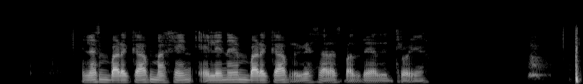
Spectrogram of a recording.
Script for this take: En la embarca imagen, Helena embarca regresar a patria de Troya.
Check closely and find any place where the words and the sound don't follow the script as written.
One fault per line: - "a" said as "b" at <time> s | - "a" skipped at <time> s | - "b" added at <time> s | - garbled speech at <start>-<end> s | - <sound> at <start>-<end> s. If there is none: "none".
- bark at 5.3-5.5 s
